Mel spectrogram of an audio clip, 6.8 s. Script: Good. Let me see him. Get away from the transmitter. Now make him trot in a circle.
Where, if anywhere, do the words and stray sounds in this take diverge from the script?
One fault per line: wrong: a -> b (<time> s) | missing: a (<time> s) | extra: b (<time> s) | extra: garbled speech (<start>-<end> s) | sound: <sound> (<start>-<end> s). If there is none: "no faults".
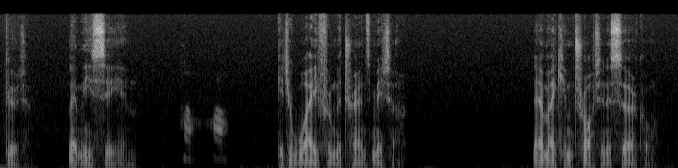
sound: laugh (1.8-2.3 s)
